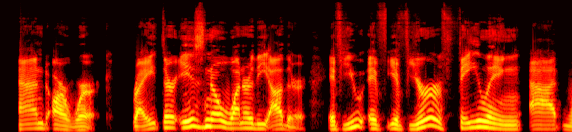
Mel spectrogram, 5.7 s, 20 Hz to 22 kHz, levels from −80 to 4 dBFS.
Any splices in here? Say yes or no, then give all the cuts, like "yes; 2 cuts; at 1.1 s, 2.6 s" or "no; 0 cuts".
no; 0 cuts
